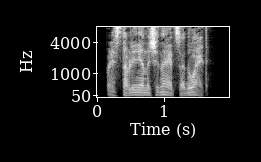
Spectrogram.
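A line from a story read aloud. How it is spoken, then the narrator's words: Muttered. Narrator (Russian): Анджело пробормотал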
